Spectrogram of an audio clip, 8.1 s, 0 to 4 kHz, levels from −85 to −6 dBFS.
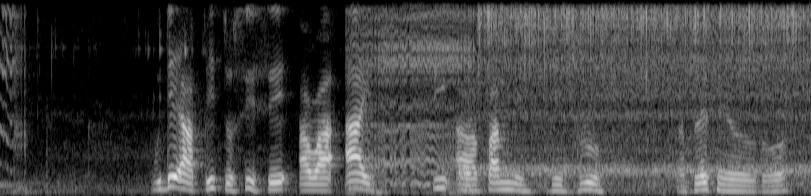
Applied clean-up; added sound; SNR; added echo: none; Sink (filling or washing) / Water tap, faucet; 10 dB; none.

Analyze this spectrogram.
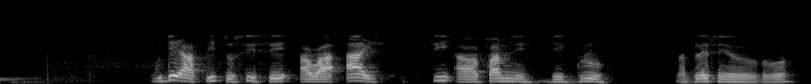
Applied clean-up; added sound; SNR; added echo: none; none; none; none.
